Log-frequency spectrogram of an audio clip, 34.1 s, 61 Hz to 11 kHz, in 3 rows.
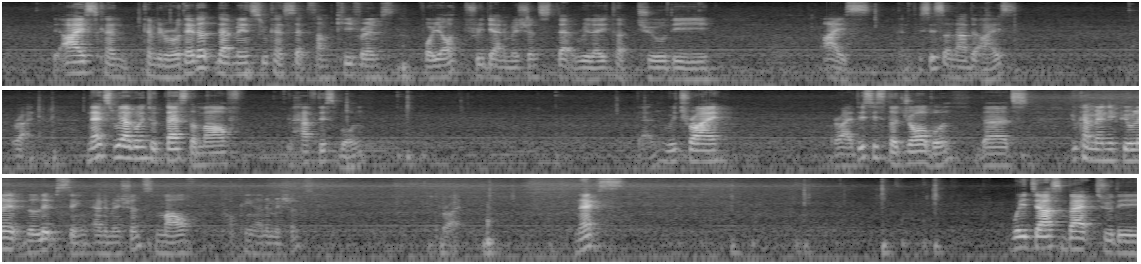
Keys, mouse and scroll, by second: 2.2 ctrl+click, 2.4 ctrl+z, 6.8 click, 7.0-8.3 drag, 8.9 click, 9.8 click, 11.0-11.7 drag, 11.7 ctrl+z, 12.0-12.9 middle drag, 13.5-14.1 middle drag, 14.1-15.3 drag, 15.3-20.6 shift+middle drag, 20.6 click, 21.5-27.0 middle drag, 27.0 ctrl+z, 28.1 scroll, 29.3-31.0 middle drag, 31.8 shift+middle click, 33.3-34.0 middle drag.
